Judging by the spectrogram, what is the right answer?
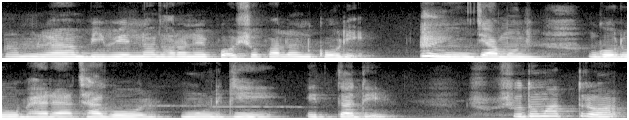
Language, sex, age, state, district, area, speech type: Bengali, female, 18-30, West Bengal, Birbhum, urban, spontaneous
